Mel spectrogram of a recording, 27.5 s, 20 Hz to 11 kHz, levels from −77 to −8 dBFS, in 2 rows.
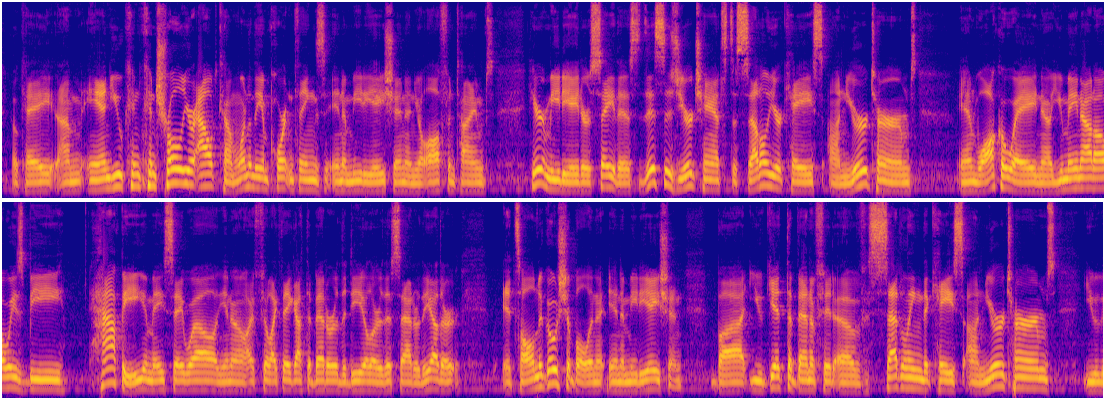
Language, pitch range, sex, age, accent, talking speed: English, 105-130 Hz, male, 40-59, American, 190 wpm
